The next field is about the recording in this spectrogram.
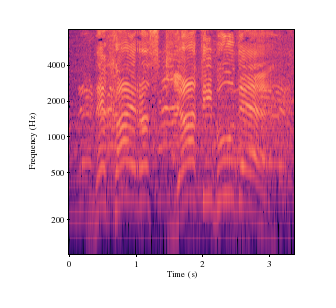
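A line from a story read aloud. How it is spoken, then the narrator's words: Crowd shouting. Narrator (Ukrainian): Усі закричали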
